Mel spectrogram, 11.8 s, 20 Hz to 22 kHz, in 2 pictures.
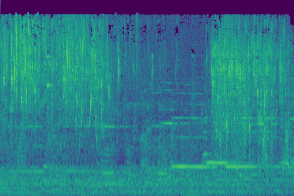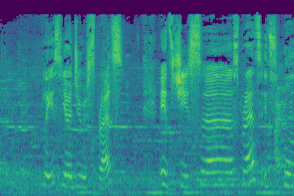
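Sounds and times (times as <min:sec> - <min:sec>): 
water poured from a pitcher into a bowl for ritual hand washing: 0:00.0 - 0:03.3, 0:04.2 - 0:05.9
speech: 0:06.8 - 0:08.4, 0:09.1 - 0:11.7.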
